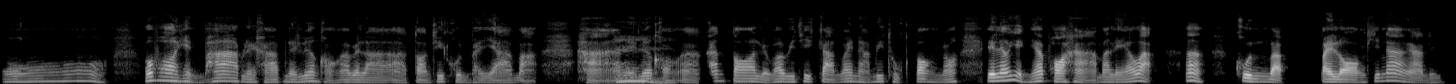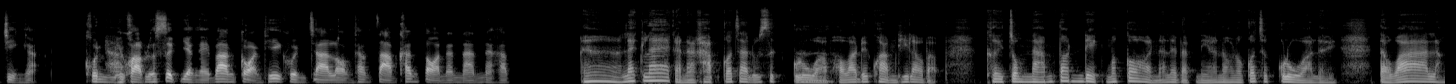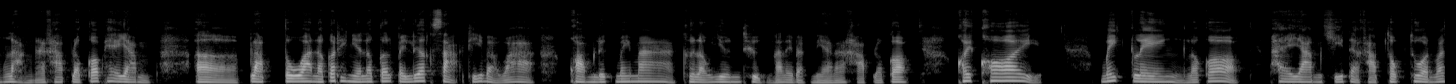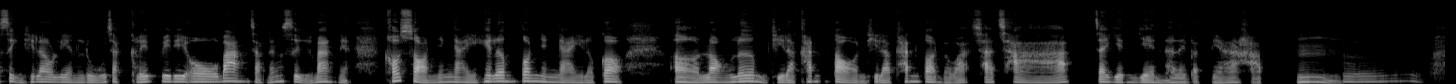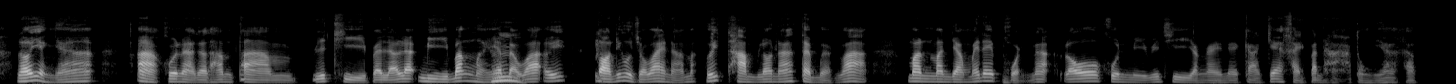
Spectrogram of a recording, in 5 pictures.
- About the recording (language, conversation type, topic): Thai, podcast, เริ่มเรียนรู้ทักษะใหม่ตอนเป็นผู้ใหญ่ คุณเริ่มต้นอย่างไร?
- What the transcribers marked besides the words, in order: laughing while speaking: "มีความ"; throat clearing; other background noise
